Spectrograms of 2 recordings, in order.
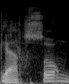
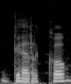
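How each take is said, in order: First: The c is said with an s sound. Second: The c is said with a k sound. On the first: The word is read with its cedilla. The speaker calls it right. "ditambah menggunakan aksen sedi" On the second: The word is read as if it had no cedilla. The speaker calls it wrong. "kalau misal tidak ada aksen sedinya, kita ucapkannya"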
